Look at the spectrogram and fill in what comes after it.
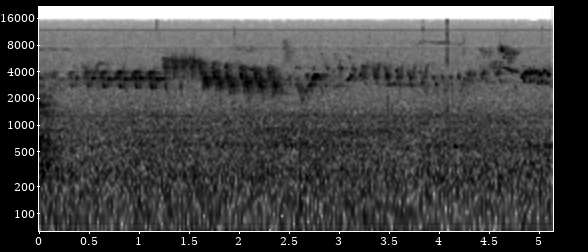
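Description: Faint songbird chorus: repeated high chirps and rapid trills.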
